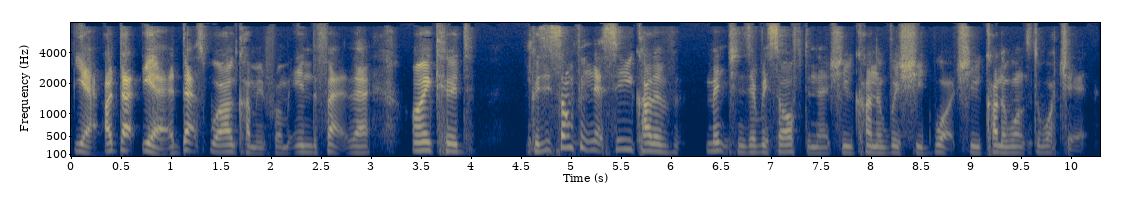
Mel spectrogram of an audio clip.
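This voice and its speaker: A man's voice: fairly high pitch, moderate pace, fairly bright tone, dry recording. A man co-hosting a podcast, musing hesitantly and trailing off mid-thought. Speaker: podcast co-host. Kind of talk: casual chat.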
